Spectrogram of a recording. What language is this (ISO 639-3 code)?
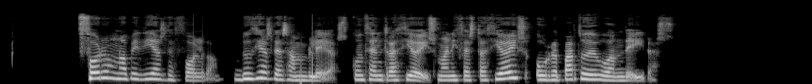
glg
